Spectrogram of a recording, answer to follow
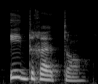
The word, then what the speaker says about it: hydratants: Les hydratants, not hydratant. So silent H.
